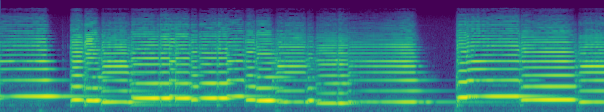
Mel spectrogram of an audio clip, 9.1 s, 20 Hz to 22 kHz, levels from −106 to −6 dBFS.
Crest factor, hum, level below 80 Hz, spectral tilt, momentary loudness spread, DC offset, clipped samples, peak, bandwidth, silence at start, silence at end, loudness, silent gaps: 12 dB; none; -68 dBFS; -0.5 dB/octave; 10 LU; under 0.1%; under 0.1%; -4 dBFS; 12 kHz; 0 s; 0 s; -15 LUFS; none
